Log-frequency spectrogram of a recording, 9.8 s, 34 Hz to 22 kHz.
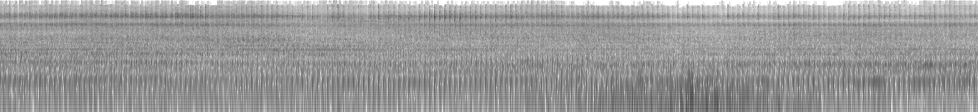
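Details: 1973 Gravely C8 walk-behind tractor, donor single-cylinder engine after a swap and ignition timing, with the plow attached and under light load; earlier backfiring has cleared. Even thump at about four beats per second with no popping or backfire: running smoothly.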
